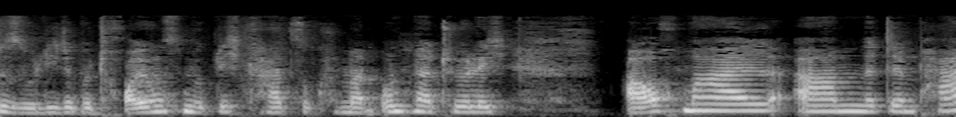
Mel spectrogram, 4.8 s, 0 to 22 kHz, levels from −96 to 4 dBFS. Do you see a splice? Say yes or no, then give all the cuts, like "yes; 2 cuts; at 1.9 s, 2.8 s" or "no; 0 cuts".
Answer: no; 0 cuts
